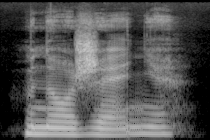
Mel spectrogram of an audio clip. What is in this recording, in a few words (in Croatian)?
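"mnozenje", Croatian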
